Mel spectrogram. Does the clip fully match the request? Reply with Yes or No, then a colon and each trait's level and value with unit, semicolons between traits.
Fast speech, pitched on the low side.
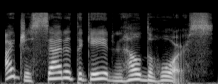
No: fast, 275 wpm; high, 220 Hz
